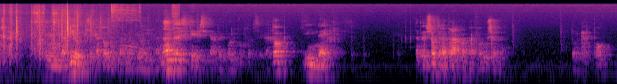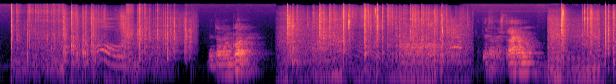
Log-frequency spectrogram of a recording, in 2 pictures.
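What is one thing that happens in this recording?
Skateboard wheels roll and clatter on concrete.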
